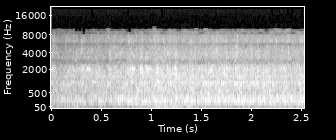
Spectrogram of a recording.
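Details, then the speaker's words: 2005 Yamaha F250 outboard, port motor at low idle used as comparison to the throaty starboard one; smooth, quiet, even hum with no knocks or rough beat; idling normally. "sounds normal sounds quiet and"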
